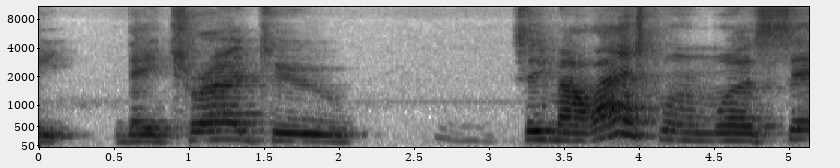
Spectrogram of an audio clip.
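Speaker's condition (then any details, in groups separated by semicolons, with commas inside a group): Cerebral palsy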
